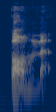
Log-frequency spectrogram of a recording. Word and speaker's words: bomb: bomb it's not bomb the last B is silent so we say bomb right handgun or a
